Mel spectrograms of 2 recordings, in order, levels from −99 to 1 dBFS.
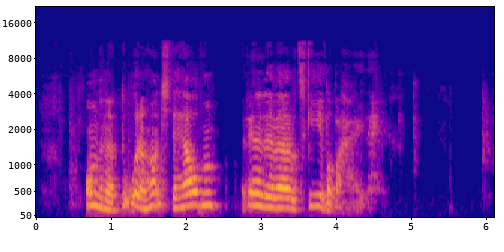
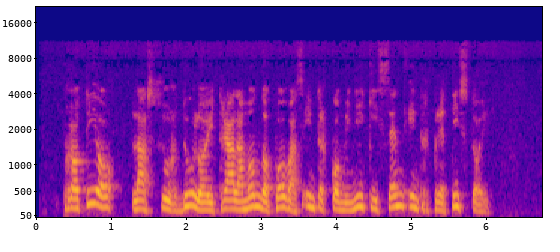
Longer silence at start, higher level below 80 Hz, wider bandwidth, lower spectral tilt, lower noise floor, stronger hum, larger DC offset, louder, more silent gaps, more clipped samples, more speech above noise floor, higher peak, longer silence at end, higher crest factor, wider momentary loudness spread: first, 0.65 s vs 0.35 s; second, -70 dBFS vs -60 dBFS; about the same, 11.5 kHz vs 11 kHz; about the same, -7.5 dB/octave vs -8.5 dB/octave; first, -76 dBFS vs -63 dBFS; neither; neither; about the same, -23 LUFS vs -21 LUFS; neither; neither; first, 53 dB vs 43 dB; second, -8 dBFS vs -4 dBFS; first, 1.6 s vs 0.7 s; about the same, 16 dB vs 18 dB; first, 16 LU vs 8 LU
